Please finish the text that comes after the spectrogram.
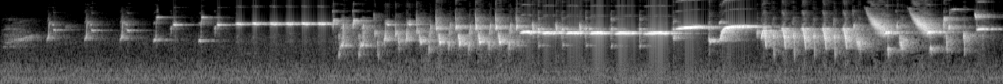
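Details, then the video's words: Timbrado canary song, recorded at home from a top bird as a flawless model for teaching young canaries; opens with spaced chirps, a long level whistled note, then rapid rolling trills and bubbling phrases growing louder, ending in quick falling notes. "chant canari sans faute pour l'écolage des jeunes"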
